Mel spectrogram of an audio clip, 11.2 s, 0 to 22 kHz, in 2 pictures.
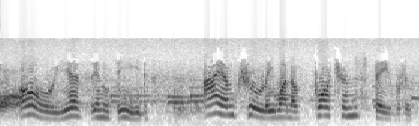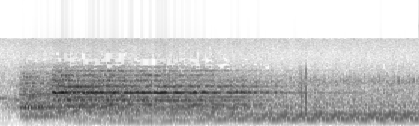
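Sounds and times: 
speech: 0:00.6 - 0:02.1, 0:03.0 - 0:06.2
car engine droning hum while driving and pulling off the road at night: 0:06.2 - 0:11.1.

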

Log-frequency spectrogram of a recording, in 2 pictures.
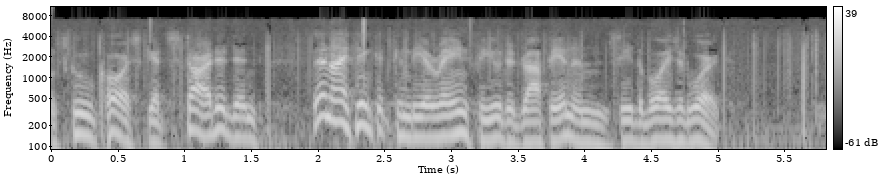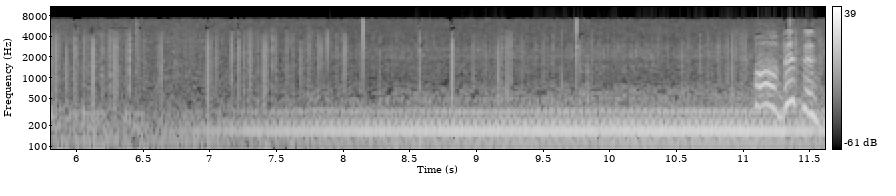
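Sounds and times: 
speech: 0:00.0 - 0:05.2, 0:11.3 - 0:11.6
car engine humming heard from inside the vehicle: 0:05.2 - 0:11.6.

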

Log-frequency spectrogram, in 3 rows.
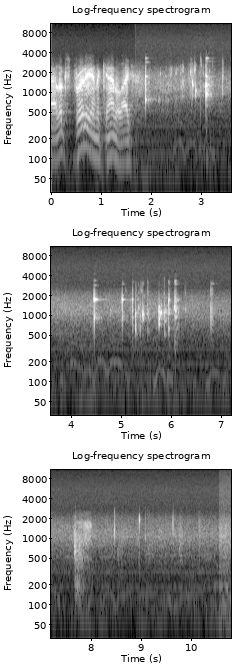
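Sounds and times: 
speech: 0:00.2 - 0:01.9
glassware clinking: 0:01.7 - 0:03.5, 0:04.5 - 0:06.9
wine gurgling and splashing as poured into a glass: 0:01.7 - 0:03.5, 0:04.5 - 0:06.3.

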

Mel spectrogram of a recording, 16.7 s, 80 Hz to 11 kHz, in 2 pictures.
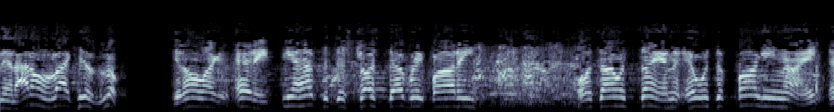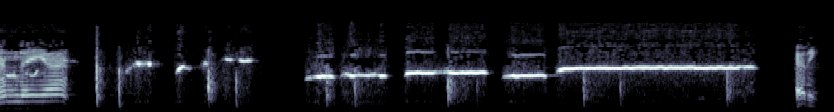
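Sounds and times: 
speech: 0:00.0 - 0:09.1
laughter: 0:01.8 - 0:07.1
man whistling a song: 0:09.6 - 0:16.0.

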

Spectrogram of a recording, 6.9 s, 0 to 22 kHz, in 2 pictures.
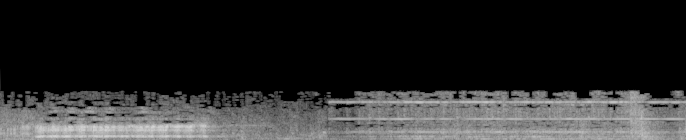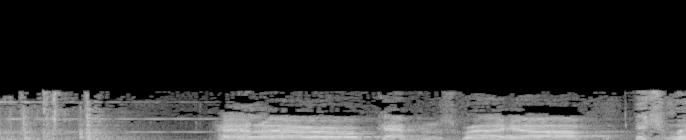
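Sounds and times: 
sheep bleating: 0:00.0 - 0:01.2
thin steady high-pitched ringing tone: 0:01.6 - 0:05.4
speech: 0:04.5 - 0:06.8.

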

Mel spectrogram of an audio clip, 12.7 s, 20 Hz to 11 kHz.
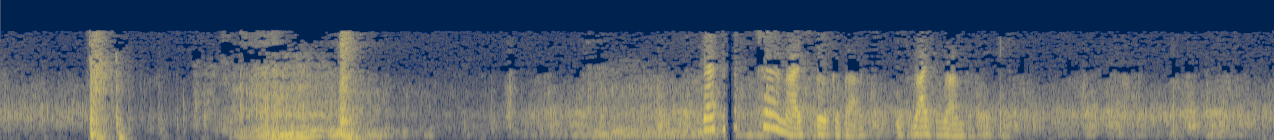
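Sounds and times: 
car engine starting and revving up, pulling away: 0:02.0 - 0:04.4, 0:05.7 - 0:08.2
speech: 0:07.0 - 0:10.3.

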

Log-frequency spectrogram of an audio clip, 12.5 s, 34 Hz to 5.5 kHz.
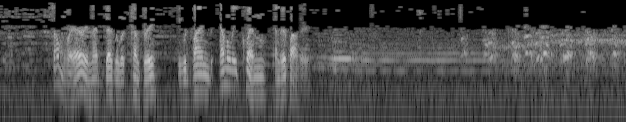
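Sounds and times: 
speech: 0:01.0 - 0:06.3
pack of husky sled dogs yipping and barking pulling a sled through snow: 0:06.2 - 0:12.5.

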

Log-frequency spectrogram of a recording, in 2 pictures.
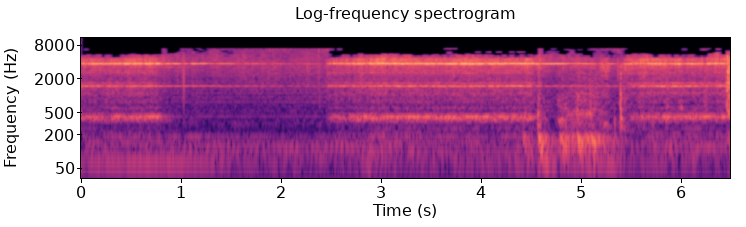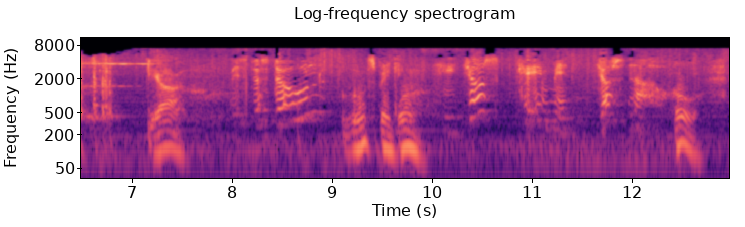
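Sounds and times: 
telephone bell ringing: 0:00.0 - 0:07.5
speech: 0:07.2 - 0:07.6, 0:09.2 - 0:12.7.

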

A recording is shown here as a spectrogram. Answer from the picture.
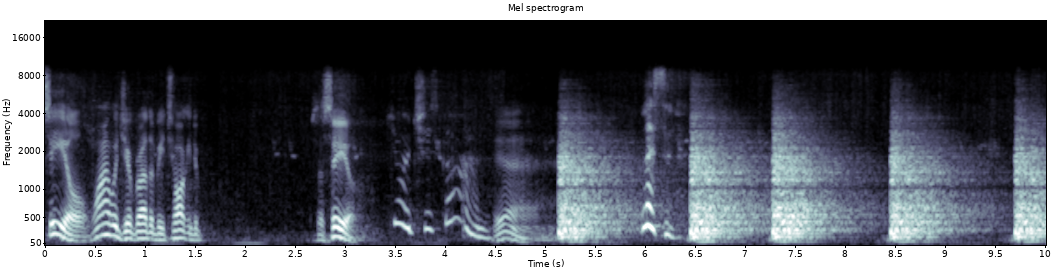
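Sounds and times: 
speech: 0:00.0 - 0:01.7, 0:02.7 - 0:07.5
gunshots from a shed: 0:05.1 - 0:10.0.

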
